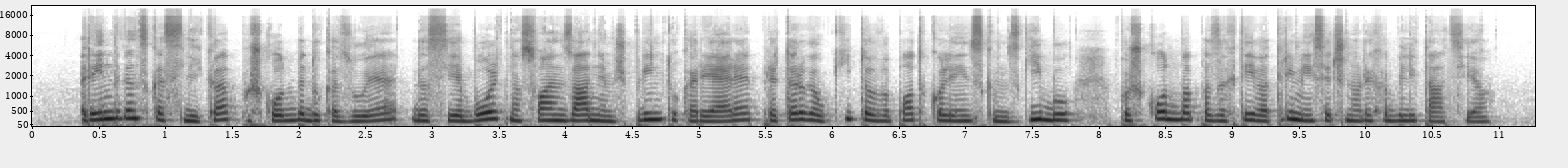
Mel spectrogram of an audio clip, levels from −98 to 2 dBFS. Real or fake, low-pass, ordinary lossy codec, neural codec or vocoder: real; 19.8 kHz; Opus, 16 kbps; none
